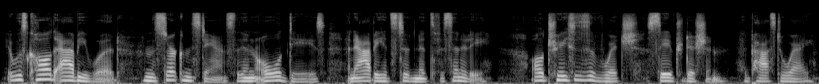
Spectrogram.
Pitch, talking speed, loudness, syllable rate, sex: 160 Hz, 205 wpm, -19 LUFS, 5.9 syllables/s, female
